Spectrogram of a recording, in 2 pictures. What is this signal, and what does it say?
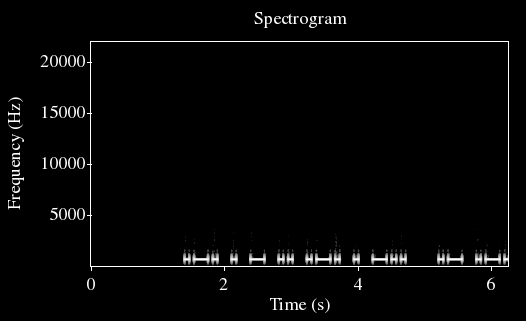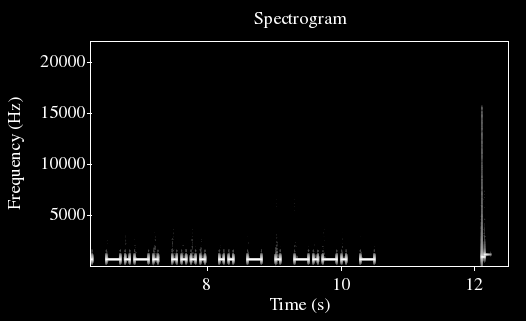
Morse code, heard as a keyed tone, about 17 wpm, 700 Hz. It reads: RETIRED ARCHITECT
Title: Practice QSO - Exchange 3 - More Info - 17wpm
